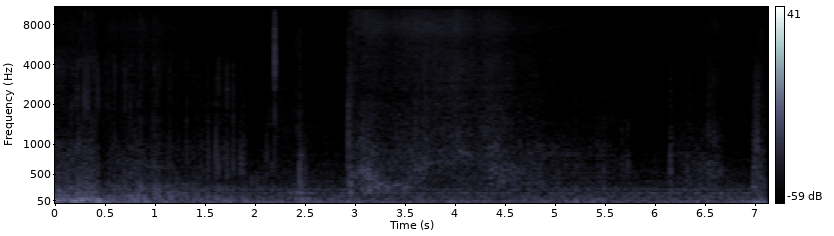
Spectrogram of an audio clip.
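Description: A round tan crocodile-embossed faux leather handbag is scratched with long nails, giving quiet, dry, rasping scrapes over a low rumbling background. Brief bright clicks punctuate the scratching before the bag is lifted.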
